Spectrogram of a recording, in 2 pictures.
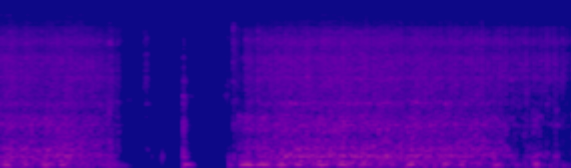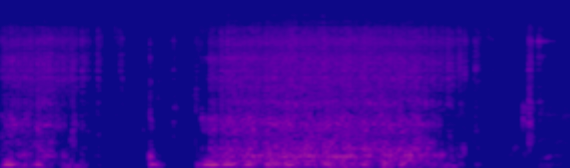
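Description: A sewing machine runs in steady bursts while stitching a katori blouse, lining and main fabric held flat, with brief pauses between runs; close and loud, no talking.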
